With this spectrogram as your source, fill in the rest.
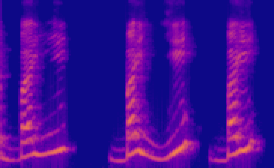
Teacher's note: یا تشدید کے ساتھ یا کو 2 مرتبہ سختی کے ساتھ ادا کریں گے, با کے ساتھ ملائیں گے. بئی, بئی, بئی ایک بار, ای یا کے نیچے زیر دیں گے 2 بار.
